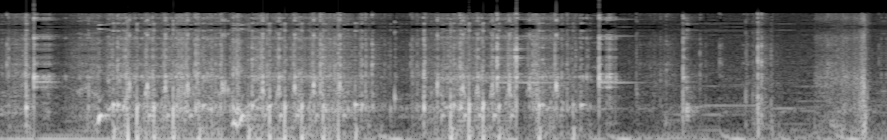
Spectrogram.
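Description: Sachs Spartamet two-stroke engine being spun over for a spark test, giving a fast run of sharp clicks for about two and a half seconds that stops near the end.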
